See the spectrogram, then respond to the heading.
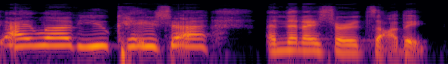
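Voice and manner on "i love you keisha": high, gushing imitation; retold greeting, pitched well up; imitated guest greeting. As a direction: re-enact a guest calling affection from the back. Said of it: "she's like".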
